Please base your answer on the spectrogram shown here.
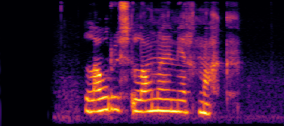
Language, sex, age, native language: Icelandic, male, 8, Icelandic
